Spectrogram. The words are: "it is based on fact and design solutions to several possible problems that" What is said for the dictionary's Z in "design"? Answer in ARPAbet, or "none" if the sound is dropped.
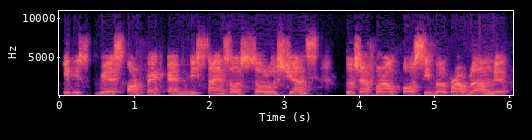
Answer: S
